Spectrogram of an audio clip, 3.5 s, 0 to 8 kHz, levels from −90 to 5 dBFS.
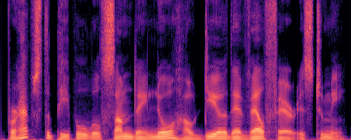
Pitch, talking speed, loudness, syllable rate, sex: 105 Hz, 240 wpm, -17 LUFS, 5.4 syllables/s, male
